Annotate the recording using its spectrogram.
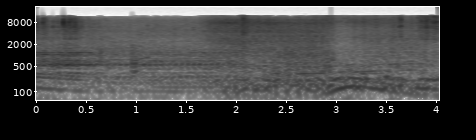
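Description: An old car engine drones as it accelerates away.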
